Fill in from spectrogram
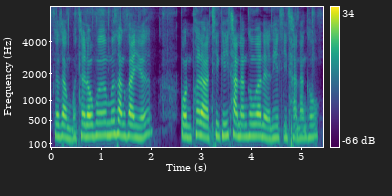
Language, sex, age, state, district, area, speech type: Bodo, female, 60+, Assam, Chirang, rural, spontaneous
